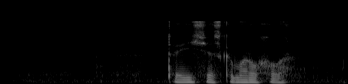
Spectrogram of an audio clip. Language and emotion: Russian, neutral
